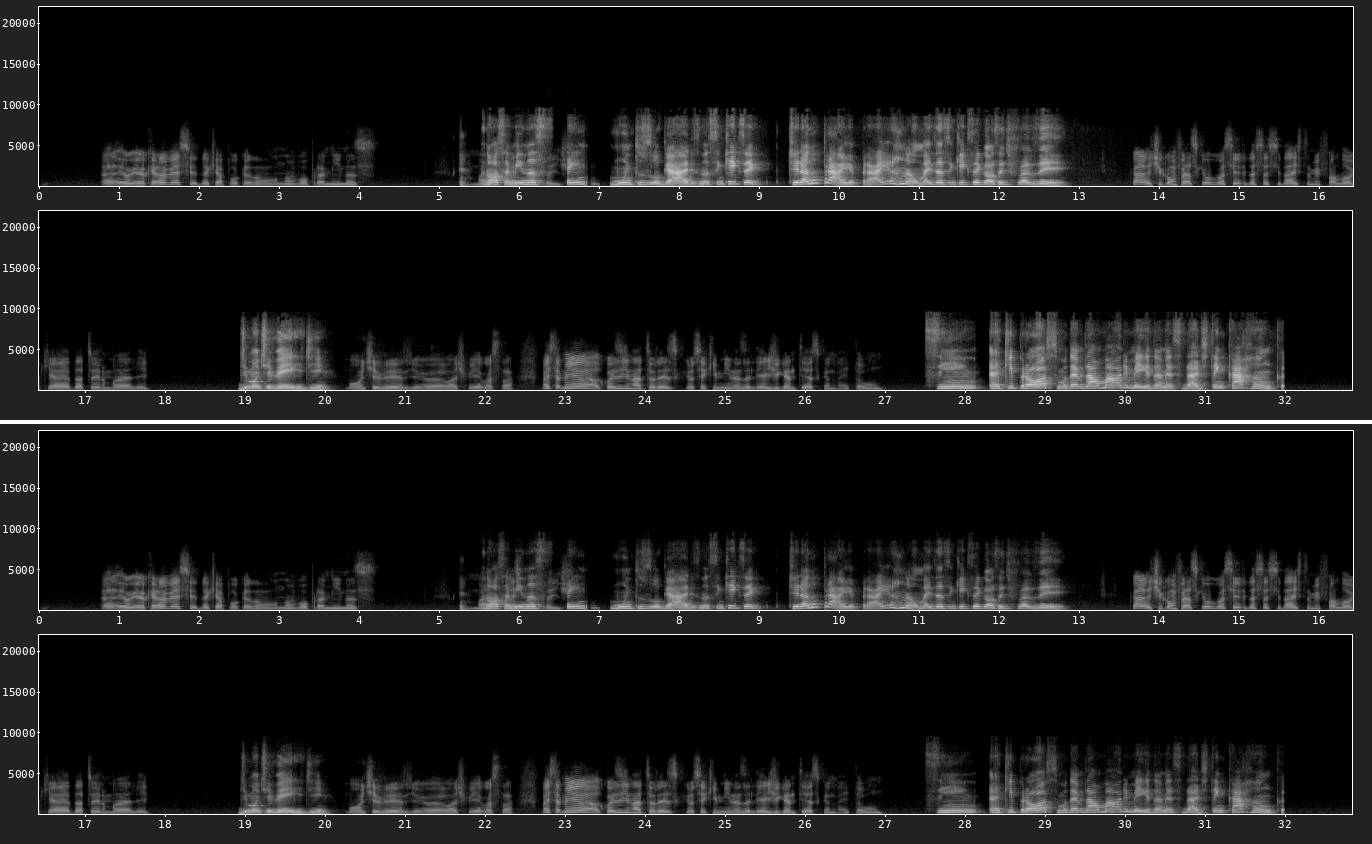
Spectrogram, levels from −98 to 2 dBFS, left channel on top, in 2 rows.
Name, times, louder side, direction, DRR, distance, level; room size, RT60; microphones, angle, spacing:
voice 1, 0.8-4.2 5.3-6.7 13.7-17.8 20.3-27.0, equal, 5° right, 6.1 m, -46 dB
voice 2, 5.3-6.3 6.6-9.0 9.4-12.8 18.9-20.1 27.5-32.0, left 6 dB, 50° left, 0.6 m, -30 dB
head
